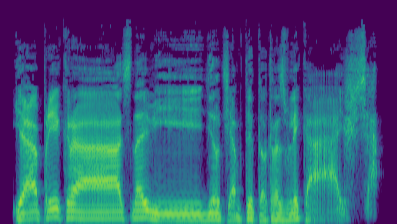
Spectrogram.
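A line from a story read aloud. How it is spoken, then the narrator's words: Growling. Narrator (Russian): рычал Шэдуэлл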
